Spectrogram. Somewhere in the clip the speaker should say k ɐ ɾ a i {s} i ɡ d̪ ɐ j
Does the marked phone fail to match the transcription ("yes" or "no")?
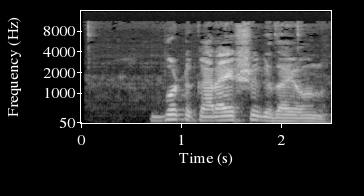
yes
